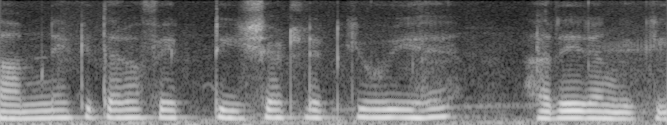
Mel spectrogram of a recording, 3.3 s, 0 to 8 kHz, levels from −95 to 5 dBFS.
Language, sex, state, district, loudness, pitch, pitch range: Hindi, female, Maharashtra, Washim, -14 LUFS, 185 Hz, 175-190 Hz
